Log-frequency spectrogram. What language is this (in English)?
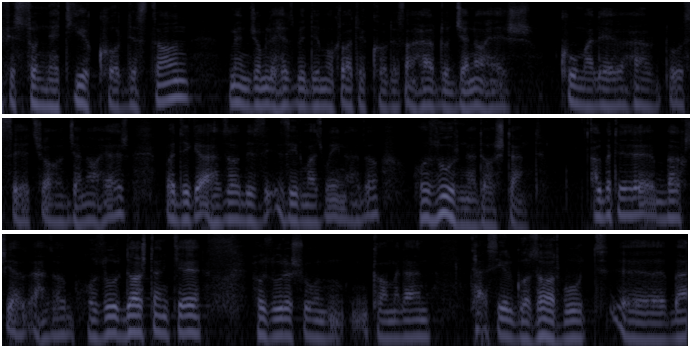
Persian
